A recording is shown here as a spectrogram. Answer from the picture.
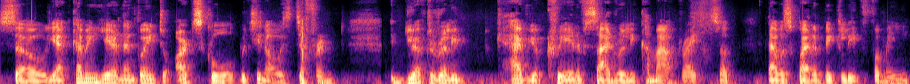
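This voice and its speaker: A man's somewhat breathy voice at a moderate pace. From India and Dubai. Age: 50s. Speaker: advertising creative executive. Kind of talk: casual interview. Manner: animated, high-energy; talkative.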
